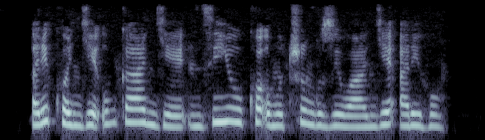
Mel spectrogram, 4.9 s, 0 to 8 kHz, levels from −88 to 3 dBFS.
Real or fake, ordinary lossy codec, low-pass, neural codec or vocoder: real; MP3, 64 kbps; 7.2 kHz; none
